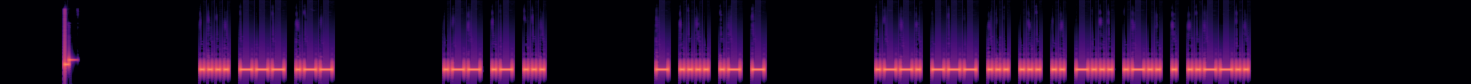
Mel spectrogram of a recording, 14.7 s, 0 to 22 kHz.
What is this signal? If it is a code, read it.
Morse code, heard as a keyed tone, about 30 wpm, 700 Hz. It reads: HOW WAS THAT POSSIBLE?
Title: 4x Word-Spacing - Sentences from Top 500 Words - 30wpm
